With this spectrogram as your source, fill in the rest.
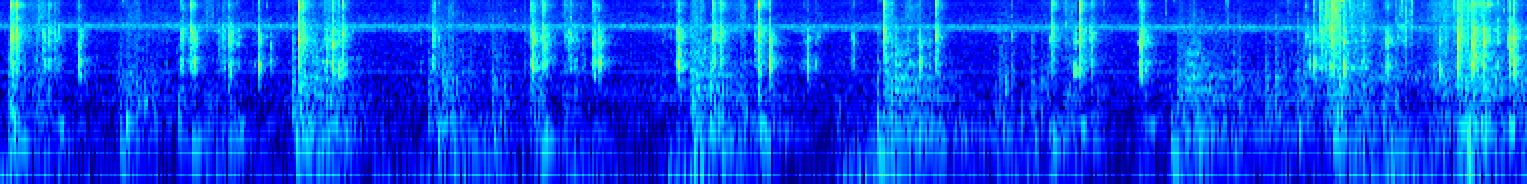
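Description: Footsteps clatter quickly on a hard roof.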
